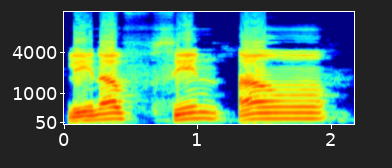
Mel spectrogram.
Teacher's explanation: تنوین کے بعد حروف حلقی میں سے حمزہ ہے، یہاں پر اظہار کریں گے، آواز ناک میں نہیں چھپائیں گے، غنہ نہیں کریں گے.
